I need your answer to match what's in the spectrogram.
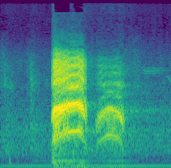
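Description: A raven gives two harsh, hoarse croaks in quick succession, the first loud and rasping, the second shorter and softer.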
